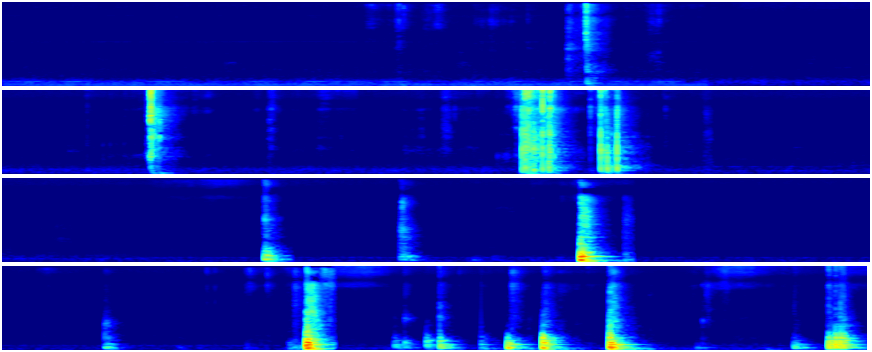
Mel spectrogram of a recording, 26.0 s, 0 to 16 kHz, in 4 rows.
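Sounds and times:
faint low hum: 0.0s - 7.4s.

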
